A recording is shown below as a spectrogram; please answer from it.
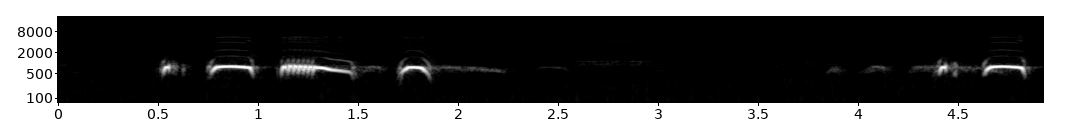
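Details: Spotted dove used as a decoy, giving insistent calls to lure wild doves: a grouped run of mellow coos with one stretched, falling note, silence, then a fresh phrase starting near the end.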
